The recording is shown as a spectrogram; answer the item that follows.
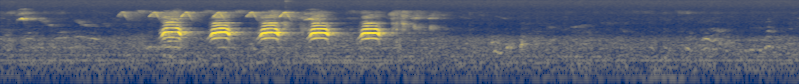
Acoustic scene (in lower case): park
